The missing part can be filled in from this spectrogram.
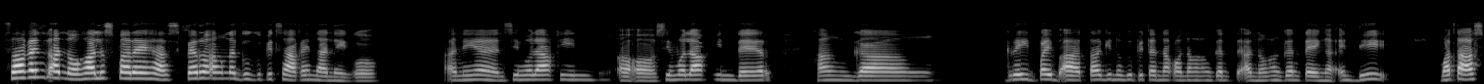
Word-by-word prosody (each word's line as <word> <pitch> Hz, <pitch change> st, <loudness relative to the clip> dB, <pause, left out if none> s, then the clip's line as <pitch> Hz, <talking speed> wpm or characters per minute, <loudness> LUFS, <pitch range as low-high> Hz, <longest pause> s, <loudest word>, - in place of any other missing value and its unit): Sa'kin 325 Hz, +3 st, +8 dB
ano 265 Hz, -5 st, +5 dB
halos 280 Hz, +1 st, +5 dB
parehas 270 Hz, -6 st, +4 dB
pero 280 Hz, +2 st, +5 dB
ang 280 Hz, 0 st, 0 dB
naggugupit 245 Hz, -2 st, -6 dB
sa'kin 215 Hz, -1 st, +1 dB
nanay 180 Hz, -5 st, -4 dB
ko. 165 Hz, 0 st, -8 dB, 0.7 s
Ano 195 Hz, +1 st, -8 dB
'yan, 210 Hz, -3 st, -2 dB
simula 220 Hz, +2 st, -1 dB
kin 215 Hz, -2 st, -12 dB, 0.2 s
oo, 175 Hz, -2 st, -3 dB
simula 220 Hz, +4 st, 0 dB
kinder 205 Hz, -2 st, -4 dB, 0.5 s
hanggang 195 Hz, -1 st, -1 dB, 1.0 s
grade 230 Hz, 0 st, -2 dB
5 235 Hz, -1 st, +1 dB
ata 210 Hz, +1 st, +1 dB
ginugupitan 220 Hz, -2 st, -8 dB
ako 200 Hz, 0 st, -4 dB
ng 195 Hz, 0 st, -9 dB
hanggant 195 Hz, 0 st, -8 dB
ano, 185 Hz, 0 st, -6 dB
hanggang 200 Hz, 0 st, -6 dB
tenga 185 Hz, -2 st, -2 dB
ay 195 Hz, -, -8 dB
hindi 230 Hz, +6 st, -6 dB, 0.5 s
mataas 230 Hz, +3 st, +3 dB
215 Hz, 125 wpm, -23 LUFS, 195-235 Hz, 1.0 s, Sa'kin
